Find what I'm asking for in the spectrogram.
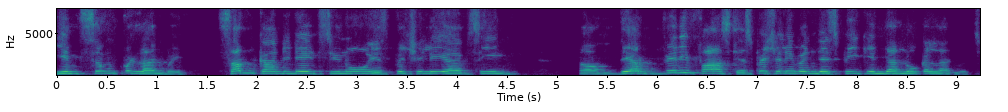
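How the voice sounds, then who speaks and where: Loud and high-pitched, a man speaks at a fairly slow pace with ordinary pitch variation. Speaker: interview coach for bank exams. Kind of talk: lecture. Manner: raised voice.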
